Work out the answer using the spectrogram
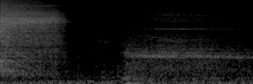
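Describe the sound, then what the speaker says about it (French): A theatre audience at a local student talent show finale breathes in deeply together during a short relaxation exercise, a broad soft hiss of many inhalations that fades out, then a steadier, quieter airy exhale that lingers. "On commence par prendre une grande respiration."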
